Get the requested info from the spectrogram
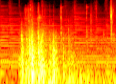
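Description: Wooden shed double doors being pushed open, a thump with a short scraping rush about half a second in, over background guitar music.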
